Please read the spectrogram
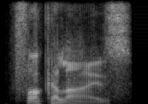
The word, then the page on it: focalize: British English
